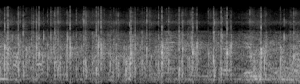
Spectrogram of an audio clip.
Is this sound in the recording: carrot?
no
